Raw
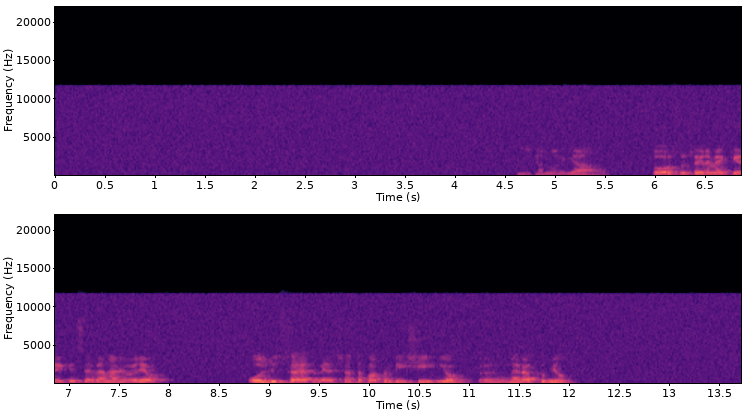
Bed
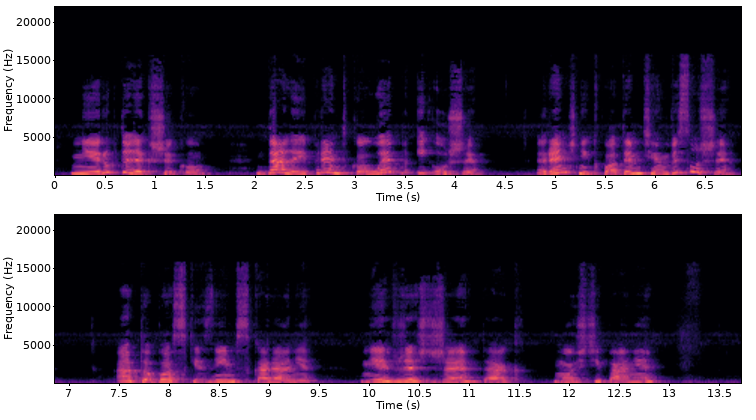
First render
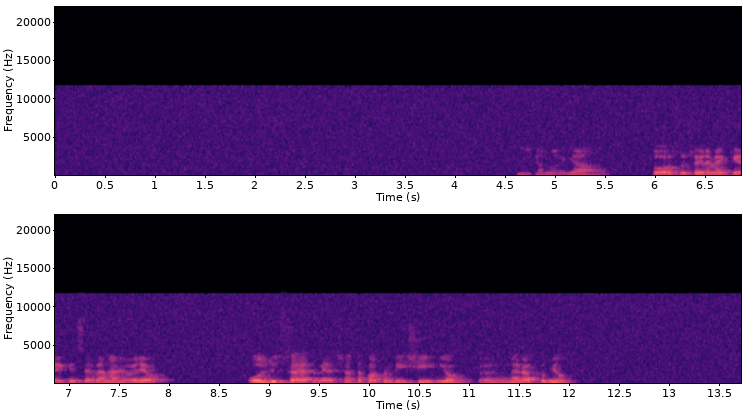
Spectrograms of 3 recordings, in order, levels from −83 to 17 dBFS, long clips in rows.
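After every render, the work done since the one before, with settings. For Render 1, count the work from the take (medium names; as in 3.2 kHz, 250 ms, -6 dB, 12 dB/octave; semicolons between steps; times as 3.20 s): noise reduction 6 dB, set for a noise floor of -42 dBFS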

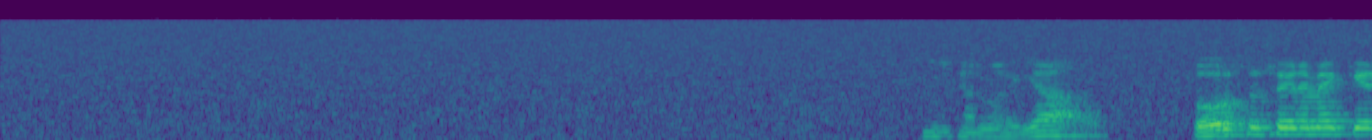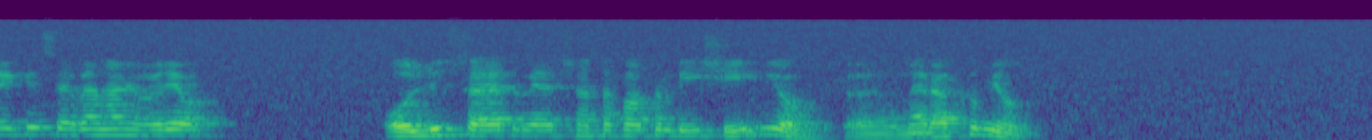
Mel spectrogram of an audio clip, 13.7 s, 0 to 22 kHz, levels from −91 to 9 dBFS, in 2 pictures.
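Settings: no audible change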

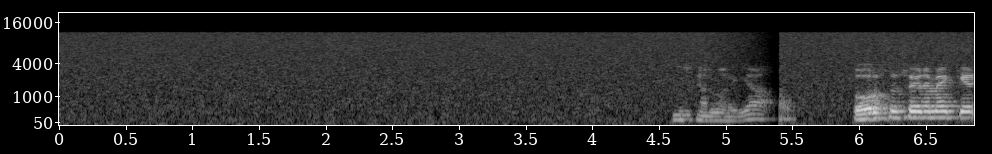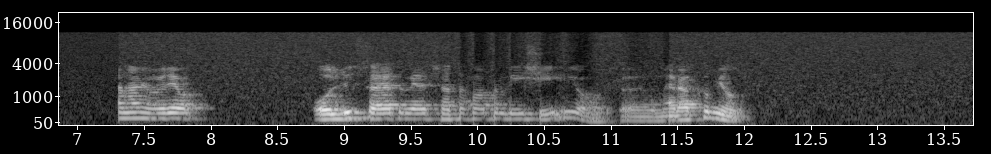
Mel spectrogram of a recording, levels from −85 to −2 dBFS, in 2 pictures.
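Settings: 4.84–5.41 s: fade out; 6.86–7.32 s: room tone; 9.80–11.45 s: compression, threshold -26 dBFS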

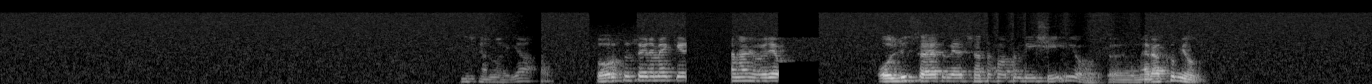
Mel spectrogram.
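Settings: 5.89–6.37 s: distance through air 150 m; 7.78–8.19 s: brick-wall FIR band-pass 1.1–3.5 kHz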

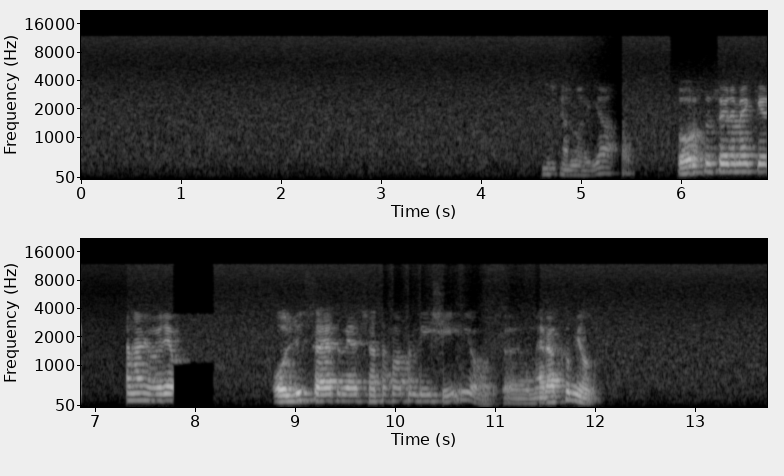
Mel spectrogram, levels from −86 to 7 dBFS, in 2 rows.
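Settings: high-pass 520 Hz 6 dB/octave; peaking EQ 6.2 kHz -12.5 dB 1.9 oct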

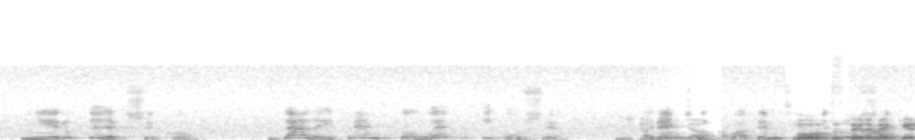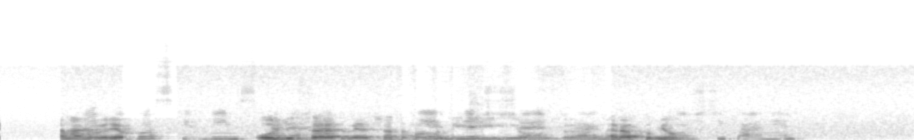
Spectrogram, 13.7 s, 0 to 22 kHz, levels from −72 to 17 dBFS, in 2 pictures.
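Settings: add bed -17.5 dB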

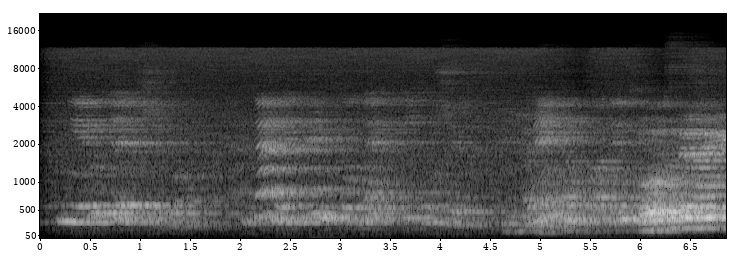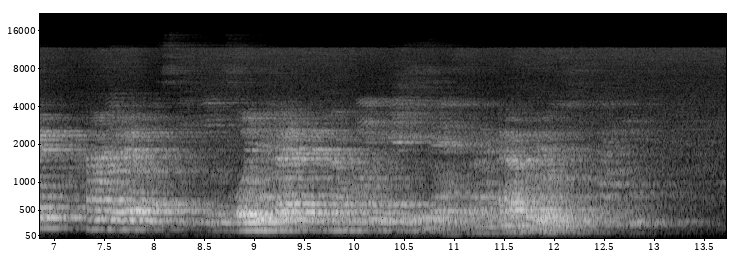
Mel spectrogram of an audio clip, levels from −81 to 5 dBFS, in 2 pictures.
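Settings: reverse echo 316 ms -20.5 dB; Schroeder reverb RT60 2.1 s, DRR -9.5 dB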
